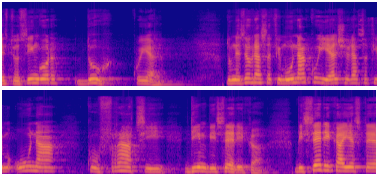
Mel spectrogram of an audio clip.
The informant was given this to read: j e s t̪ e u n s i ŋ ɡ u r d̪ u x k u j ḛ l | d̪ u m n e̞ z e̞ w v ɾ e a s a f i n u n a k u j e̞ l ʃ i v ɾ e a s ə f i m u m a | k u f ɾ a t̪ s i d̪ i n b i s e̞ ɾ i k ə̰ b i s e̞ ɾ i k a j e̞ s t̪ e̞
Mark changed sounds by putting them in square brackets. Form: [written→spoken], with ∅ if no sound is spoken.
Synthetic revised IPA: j e s t̪ e u n s i ŋ ɡ u r d̪ u x k u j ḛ l | d̪ u m n e̞ z e̞ w v ɾ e a s [a→ə] f i [n→m] u n a k u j e̞ l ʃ i v ɾ e a s ə f i m u [m→n] a | k u f ɾ a t̪ s i d̪ i n b i s e̞ ɾ i k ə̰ b i s e̞ ɾ i k a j e̞ s t̪ e̞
